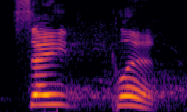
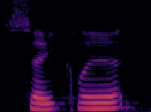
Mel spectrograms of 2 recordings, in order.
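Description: First: It is said loudly, with confidence. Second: It is said weakly, without energy.

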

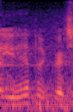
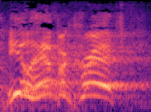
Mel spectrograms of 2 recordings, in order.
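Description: First: It is said mildly and quietly. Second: It is said forcefully and loudly.

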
